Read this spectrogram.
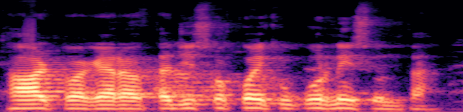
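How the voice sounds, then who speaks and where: A man in his thirties teaching chemistry to a classroom in a casual lecture. He asks tag questions over and over and makes the class chant formulas loudly and slowly. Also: mid-range voice, level tone, muffled recording. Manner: chatty, rhetorical tag questions, drills formulas by loud slow chanting.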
